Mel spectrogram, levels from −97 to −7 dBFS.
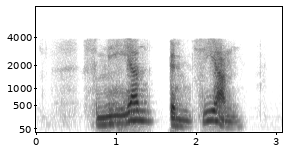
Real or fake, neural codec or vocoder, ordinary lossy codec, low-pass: fake; codec, 16 kHz, 2 kbps, FunCodec, trained on Chinese and English, 25 frames a second; AAC, 16 kbps; 7.2 kHz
